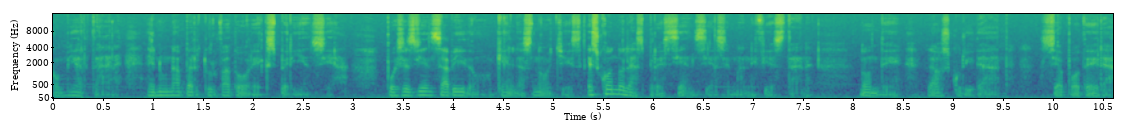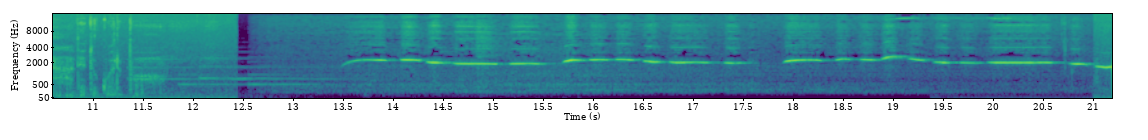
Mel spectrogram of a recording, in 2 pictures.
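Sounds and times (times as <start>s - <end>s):
speech: 0.0s - 11.7s
person whistling a wavering tune: 13.4s - 21.1s.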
